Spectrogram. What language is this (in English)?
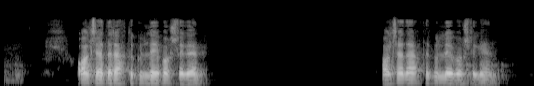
Uzbek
